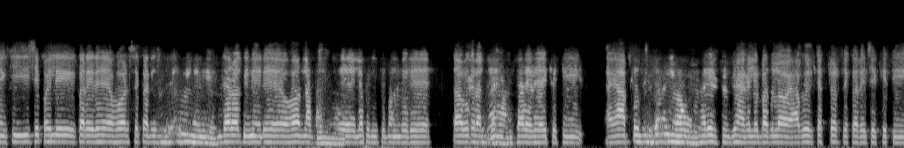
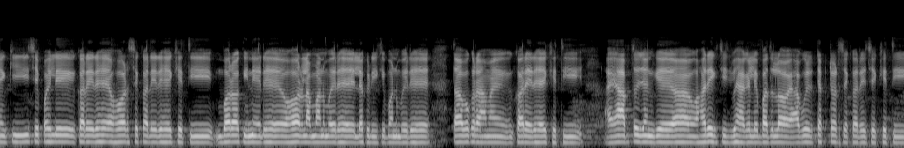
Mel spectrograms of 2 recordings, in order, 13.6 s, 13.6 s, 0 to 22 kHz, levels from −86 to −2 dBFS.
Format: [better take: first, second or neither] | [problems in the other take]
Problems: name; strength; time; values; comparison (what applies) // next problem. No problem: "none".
second | noise reduction (neural mask model Resemble Enhance denoiser)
